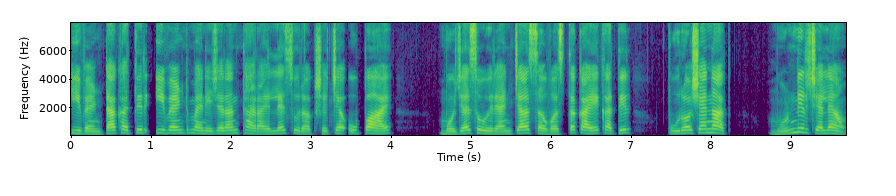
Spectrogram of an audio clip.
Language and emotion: Goan Konkani, sad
